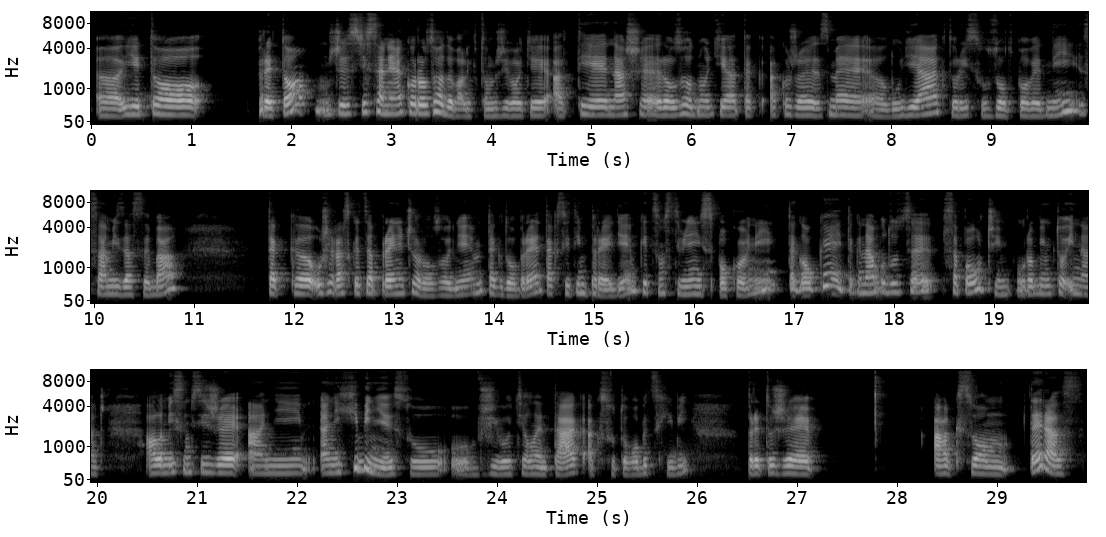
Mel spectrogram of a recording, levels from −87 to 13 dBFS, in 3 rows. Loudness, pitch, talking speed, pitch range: -31 LUFS, 190 Hz, 155 wpm, 175-215 Hz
